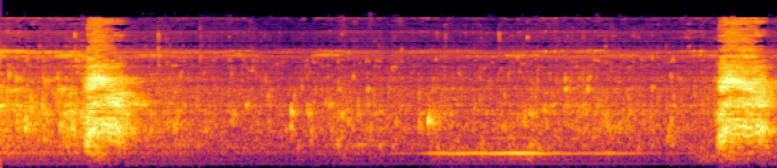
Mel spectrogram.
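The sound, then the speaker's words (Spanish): Two loud, harsh squawking calls of an Andean cock-of-the-rock, one near the start and one near the end, separated by a stretch of quiet forest ambience with faint scattered sounds. “El gallito de roca es un animal frugívoro, se alimenta de grandes frutos que leen los árboles de la zona andina. Su sonido es el siguiente.”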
